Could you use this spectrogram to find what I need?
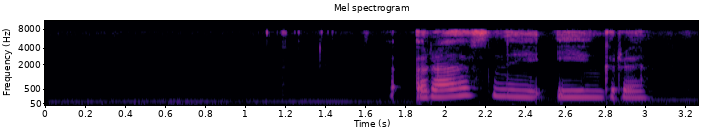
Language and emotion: Russian, neutral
